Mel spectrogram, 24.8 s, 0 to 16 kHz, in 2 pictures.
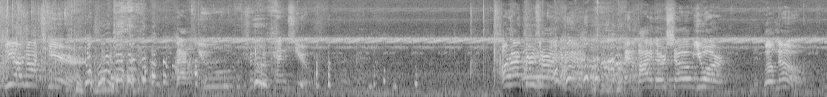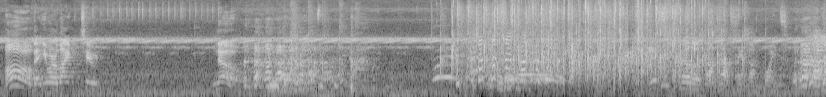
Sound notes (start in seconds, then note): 16.0 audience laughs; 18.8 royals applaud; 18.8 audience cheers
